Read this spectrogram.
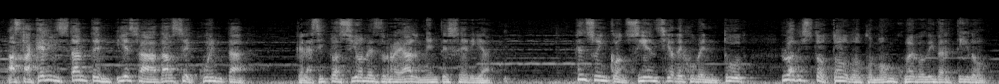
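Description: A man narrating a radio drama in a solemn, theatrical scripted style. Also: on the low side. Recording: vintage radio drama with music behind.

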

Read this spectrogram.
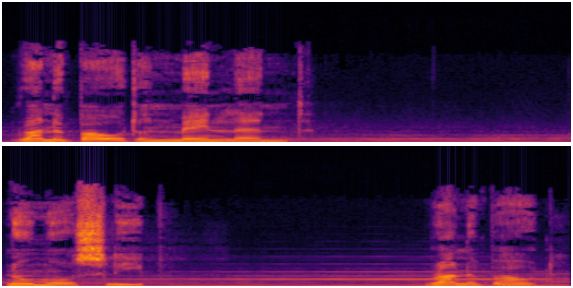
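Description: A woman playing a Fuegian native who gives testimony in halting broken English in a radio play. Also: mid-range voice, fairly even intonation, natural voice. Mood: halting, testifying. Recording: voice over prominent music bed. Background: music.

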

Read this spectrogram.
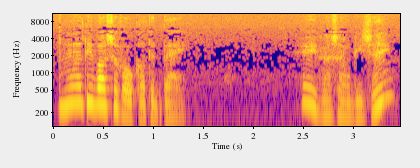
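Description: A woman's voice: fairly low pitch, big pitch swings, normal speed, dark tone, husky, full character voice. An actress playing a blunt, cynical woman in a radio drama, with a dry, nonchalant way of talking. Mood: dismissive. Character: blunt, offhand, cynical sister of a murder victim.

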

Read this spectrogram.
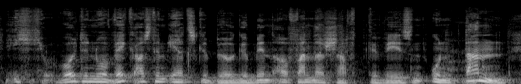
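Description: An actor playing a nervous, evasive, husky-voiced working man under interrogation in a German radio crime drama, hesitant and anxiously deferential. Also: low-pitched, very animated, unhurried, distant mic, a little hiss or hum. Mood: defensive. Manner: hesitant, stammering, short evasive answers.

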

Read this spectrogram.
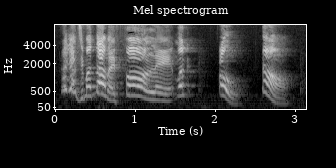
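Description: A man's voice: extremely high pitch, huge pitch swings, a little slow, sharp tone, full character voice. A man playing a flustered, foul-mouthed presenter in a comic radio play, agitated, stammering and colloquial. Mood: indignant, flustered. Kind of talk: theatrical comic monologue.

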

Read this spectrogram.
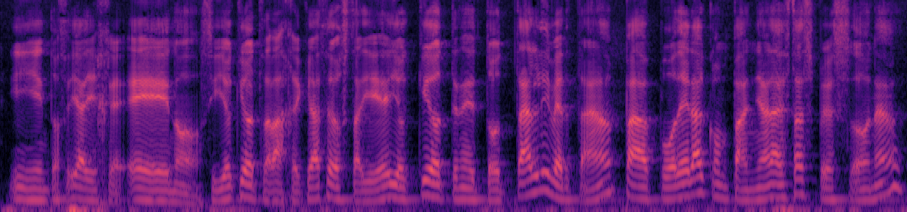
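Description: A man's voice: medium pitch, a little fast. A man with an accent from Spain chatting casually as a guest, telling stories and acting out what people said. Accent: Spanish from Spain. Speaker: guest, social educator and bookshop founder. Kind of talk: casual conversational storytelling.

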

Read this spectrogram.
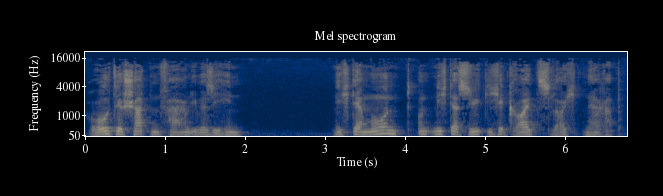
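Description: Slow, husky, grave narrator. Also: male voice, on the low side, full character voice. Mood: solemn. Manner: solemn, measured. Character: grave narrator of a jungle tale. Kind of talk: poetic radio play narration.

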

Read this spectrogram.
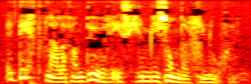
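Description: A woman playing a spirited, proud and headstrong young merchant's daughter in a radio drama, with formal, expressive delivery. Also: sits low, fast talker, heavy background noise. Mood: narrating. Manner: crisp formal refusals, indignant and expressive. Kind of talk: radio drama acting with first-person narration.

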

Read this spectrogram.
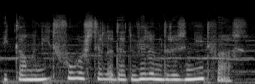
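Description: A woman playing an earnest, caring young doctor in a radio drama, speaking in a hesitant, halting way. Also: fairly high pitch, fairly even intonation, warm tone, faint music behind, natural voice. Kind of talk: 1980s Dutch radio drama acting. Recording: noisy 1980s radio recording.

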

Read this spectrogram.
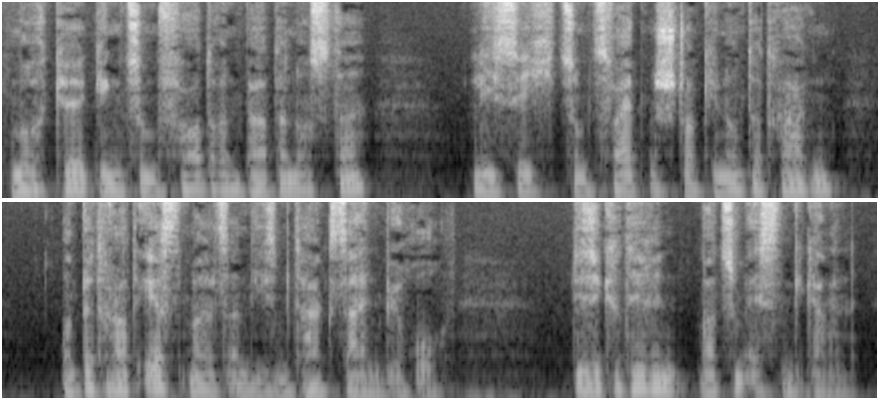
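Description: Male radio play narrator, very deep, husky, dry studio sound. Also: animated, normal speed, mellow, dry recording.

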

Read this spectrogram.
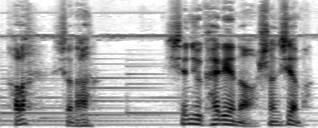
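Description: Man acting low-voiced, laid-back gamer guy. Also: lively intonation, faint music behind, close to an everyday voice. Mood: wry, easygoing. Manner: teasing, unhurried. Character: laid-back, teasing male pro gamer, quietly confident team leader. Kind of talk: Chinese audio drama acting.

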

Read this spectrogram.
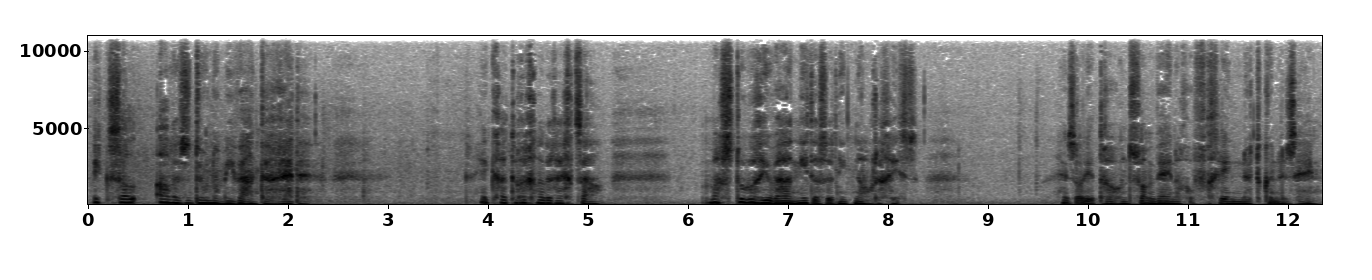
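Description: An actress playing a proud, bitter woman in a radio drama, often speaking in hushed tones. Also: sits low, normal speed, long pauses, slight background noise. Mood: cool, resolute. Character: proud, bitter woman tending a sick loved one.

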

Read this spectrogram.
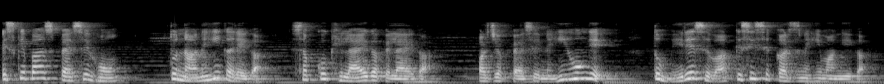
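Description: A woman reading a short story aloud in an expressive, scripted narration style. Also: low-pitched. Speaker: audiobook narrator. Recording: muffled, roomy recording with music behind. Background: music.

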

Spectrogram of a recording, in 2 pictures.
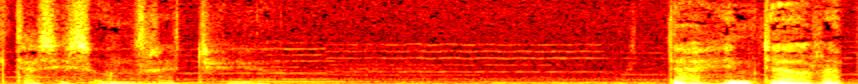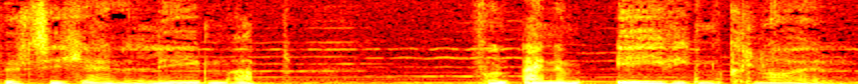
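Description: An actor playing a homesick, brooding young man back from war in a 1940s radio drama, with halting, repetitive, anguished speech. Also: on the low side. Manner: halting, repetitive, swinging into agitated questioning. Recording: 1940s radio recording, music behind.

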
